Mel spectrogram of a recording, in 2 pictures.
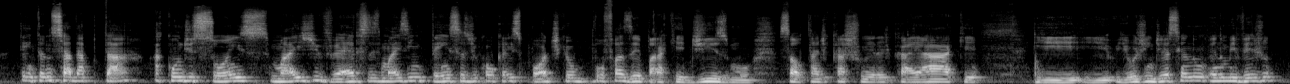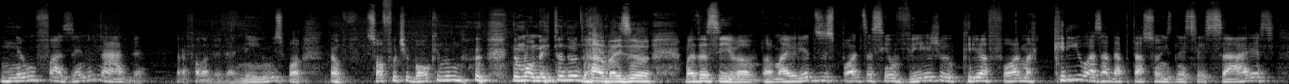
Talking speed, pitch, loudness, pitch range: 170 wpm, 145 Hz, -17 LUFS, 125-170 Hz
